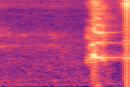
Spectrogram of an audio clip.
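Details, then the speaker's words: Single small, high-pitched squeaky sneeze after silence, likened by others to a little mouse; sneeze. "Bless you. Sound season like a little two. mouse. Bless you. It is the cutest sneeze ever. I know. Sound like a little mouse."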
